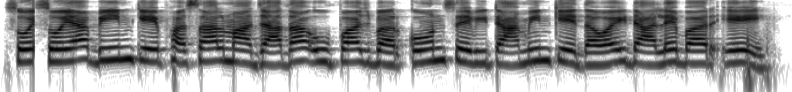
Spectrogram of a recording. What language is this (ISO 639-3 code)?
hne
